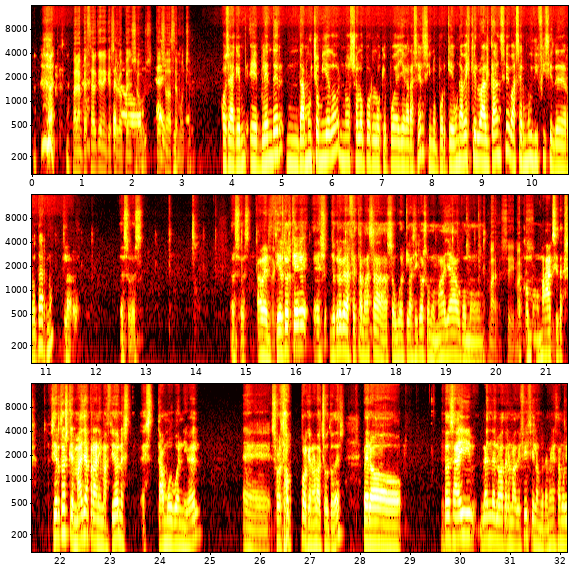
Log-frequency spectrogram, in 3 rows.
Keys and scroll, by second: 0.0-0.4 typing, 6.2 s, 16.0 s, 28.8 typing.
